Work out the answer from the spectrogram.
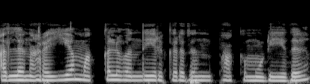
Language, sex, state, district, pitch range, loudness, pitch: Tamil, female, Tamil Nadu, Nilgiris, 185-200 Hz, -18 LUFS, 195 Hz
